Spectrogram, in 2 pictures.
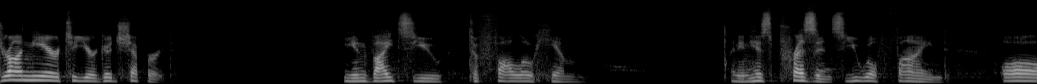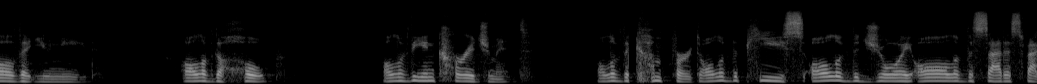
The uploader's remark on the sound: at Grace City Church in Fargo, North Dakota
